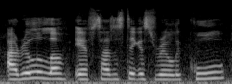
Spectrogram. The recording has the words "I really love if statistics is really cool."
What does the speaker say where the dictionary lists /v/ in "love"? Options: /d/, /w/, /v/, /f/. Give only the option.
/v/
